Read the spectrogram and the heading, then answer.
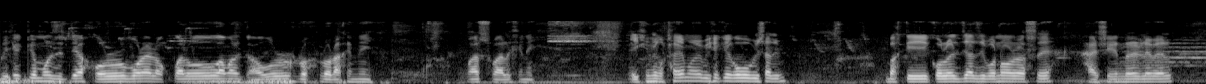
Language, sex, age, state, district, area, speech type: Assamese, female, 30-45, Assam, Goalpara, rural, spontaneous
